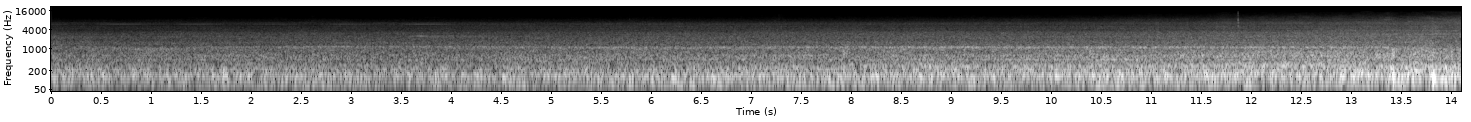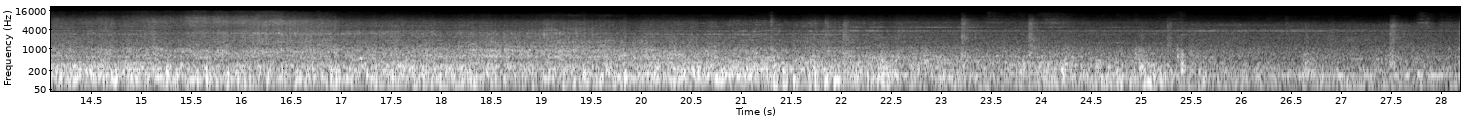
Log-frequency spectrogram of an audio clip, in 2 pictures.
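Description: ScotRail multiple-unit passenger train running past close along a station platform, wheels rumbling and clacking over the rail joints. It grows louder to a peak in the middle and eases off near the end.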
